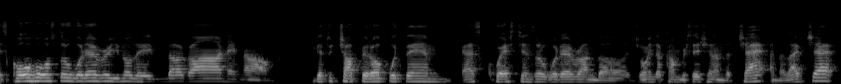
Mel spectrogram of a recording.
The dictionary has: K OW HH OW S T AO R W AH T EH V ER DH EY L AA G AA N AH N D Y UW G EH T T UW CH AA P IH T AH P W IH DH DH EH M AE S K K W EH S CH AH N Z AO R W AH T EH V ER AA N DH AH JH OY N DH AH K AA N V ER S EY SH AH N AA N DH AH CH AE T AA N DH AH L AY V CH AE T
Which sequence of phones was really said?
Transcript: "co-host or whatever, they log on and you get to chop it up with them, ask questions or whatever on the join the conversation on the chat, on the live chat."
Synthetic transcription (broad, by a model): K OW HH OW S T AO R W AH T EH V ER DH EY L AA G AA N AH N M Y UW G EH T T UW CH AA P IH T AH P W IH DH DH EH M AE S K K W EH S CH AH N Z AO R W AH T EH V ER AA N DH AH JH OY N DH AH K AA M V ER S EY SH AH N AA N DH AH CH AE T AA N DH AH L AY V CH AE T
